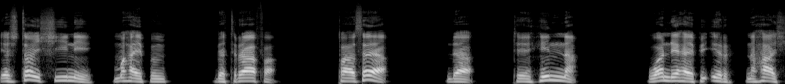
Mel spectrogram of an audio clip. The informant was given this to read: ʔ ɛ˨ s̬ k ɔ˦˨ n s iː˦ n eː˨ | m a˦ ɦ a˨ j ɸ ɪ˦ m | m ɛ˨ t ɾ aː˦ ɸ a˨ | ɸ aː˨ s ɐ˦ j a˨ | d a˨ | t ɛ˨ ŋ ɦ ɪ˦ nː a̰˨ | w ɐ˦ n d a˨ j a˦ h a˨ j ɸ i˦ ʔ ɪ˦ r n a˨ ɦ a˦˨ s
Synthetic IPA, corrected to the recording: ʔ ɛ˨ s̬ t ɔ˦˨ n ʃ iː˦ n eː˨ | m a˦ ɦ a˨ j ɸ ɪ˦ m | b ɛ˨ t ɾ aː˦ ɸ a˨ | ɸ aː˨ s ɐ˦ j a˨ | d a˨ | t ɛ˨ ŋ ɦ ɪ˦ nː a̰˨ | w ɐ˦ n d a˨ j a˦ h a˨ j ɸ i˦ ʔ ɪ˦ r n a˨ ɦ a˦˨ ʃ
